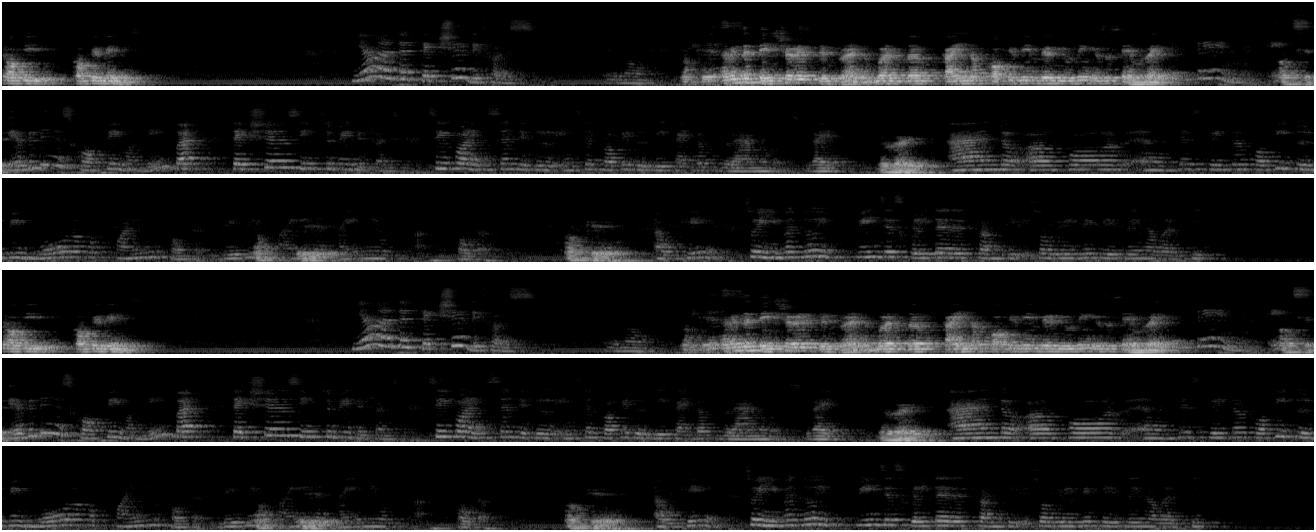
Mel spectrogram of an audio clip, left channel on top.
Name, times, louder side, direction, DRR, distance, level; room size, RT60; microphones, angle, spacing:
voice 1, 0.0-1.3 6.8-11.7 12.8-13.1 21.9-22.4 28.8-28.9 29.2-29.6 31.9-32.5, left 1 dB, 40° left, -1 dB, 0.4 m, -24 dB
voice 2, 3.5-5.3 6.0-6.5 6.9-7.3 11.7-21.5 22.6-30.1 30.8-31.1 32.7-38.2, right 1 dB, ahead, -5 dB, 0.7 m, -40 dB
2.3 x 2.2 x 3.4 m, 0.67 s
head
